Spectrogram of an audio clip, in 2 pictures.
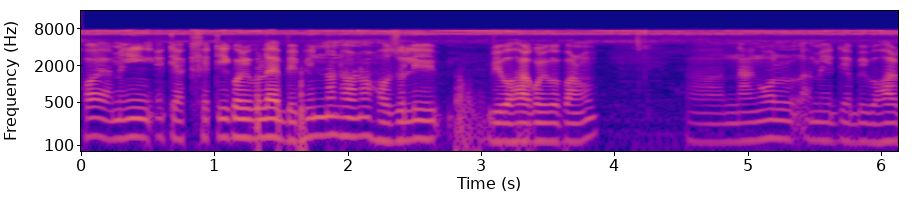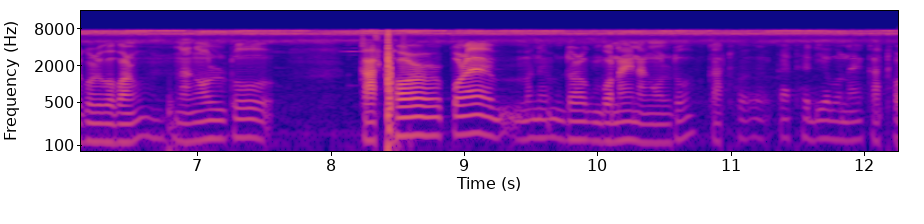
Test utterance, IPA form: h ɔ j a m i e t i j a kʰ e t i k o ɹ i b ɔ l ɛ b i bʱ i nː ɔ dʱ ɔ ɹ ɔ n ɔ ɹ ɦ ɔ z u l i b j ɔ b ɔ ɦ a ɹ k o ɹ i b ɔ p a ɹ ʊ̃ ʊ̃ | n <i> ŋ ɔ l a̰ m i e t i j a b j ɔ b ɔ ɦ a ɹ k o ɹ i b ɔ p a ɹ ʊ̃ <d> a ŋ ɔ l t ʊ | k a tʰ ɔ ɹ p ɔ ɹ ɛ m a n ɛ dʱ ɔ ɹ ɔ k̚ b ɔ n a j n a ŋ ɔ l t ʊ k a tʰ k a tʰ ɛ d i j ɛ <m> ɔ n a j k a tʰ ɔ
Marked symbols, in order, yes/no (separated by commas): no, no, no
